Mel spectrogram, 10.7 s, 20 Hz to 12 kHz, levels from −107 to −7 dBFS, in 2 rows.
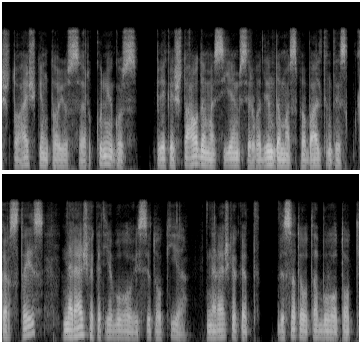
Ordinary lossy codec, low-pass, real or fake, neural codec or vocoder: MP3, 96 kbps; 7.2 kHz; fake; codec, 16 kHz, 8 kbps, FreqCodec, smaller model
